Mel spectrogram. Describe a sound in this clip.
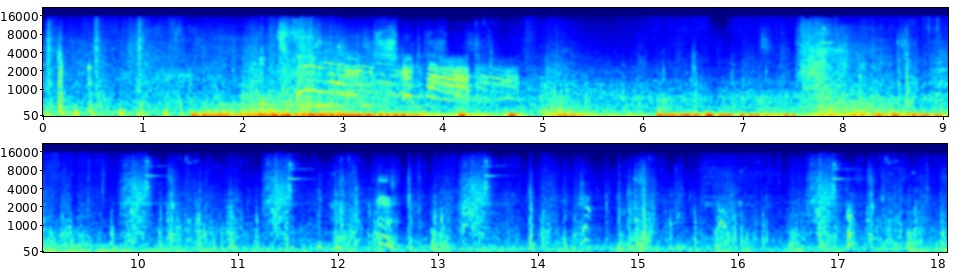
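Blades swish through the air.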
